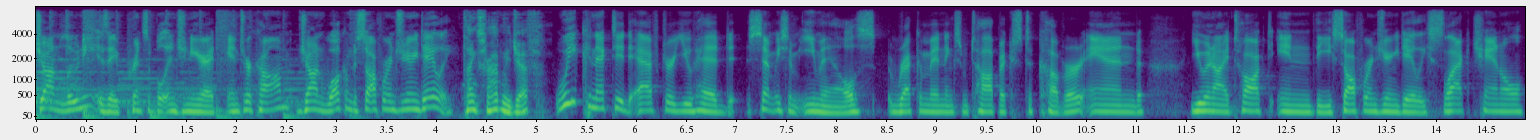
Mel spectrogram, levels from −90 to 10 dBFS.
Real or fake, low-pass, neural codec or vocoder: real; 7.2 kHz; none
